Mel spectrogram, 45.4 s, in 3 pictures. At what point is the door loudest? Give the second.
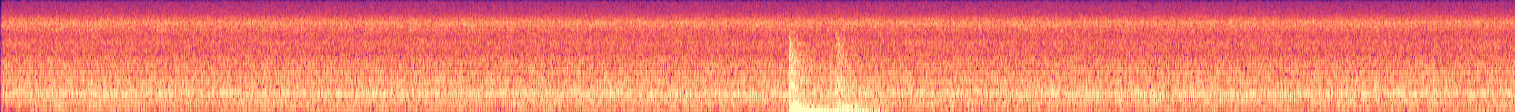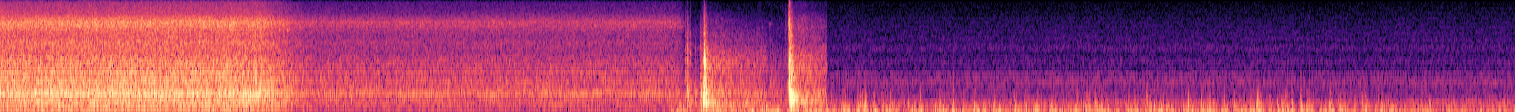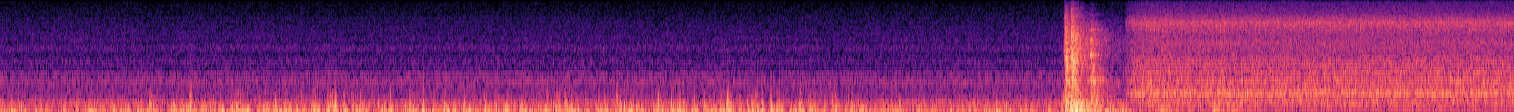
8 s.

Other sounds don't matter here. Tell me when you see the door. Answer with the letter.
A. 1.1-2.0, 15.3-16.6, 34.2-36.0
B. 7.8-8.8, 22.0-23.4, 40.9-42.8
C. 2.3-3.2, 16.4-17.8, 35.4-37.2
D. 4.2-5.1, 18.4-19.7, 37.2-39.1
B.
